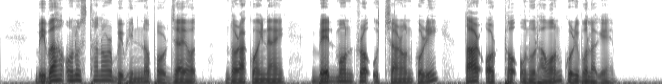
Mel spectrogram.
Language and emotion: Assamese, neutral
